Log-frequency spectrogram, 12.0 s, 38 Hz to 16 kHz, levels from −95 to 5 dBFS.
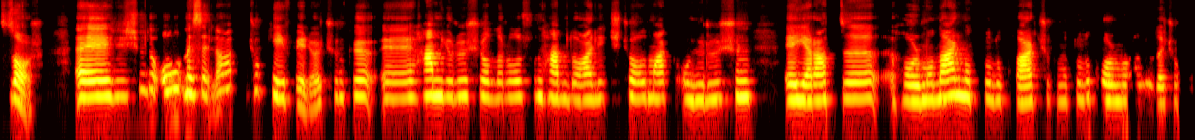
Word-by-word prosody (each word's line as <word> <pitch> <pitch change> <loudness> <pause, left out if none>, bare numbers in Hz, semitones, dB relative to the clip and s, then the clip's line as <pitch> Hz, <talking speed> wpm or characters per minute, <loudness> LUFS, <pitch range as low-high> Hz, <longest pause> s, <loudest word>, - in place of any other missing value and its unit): zor. - - +1 0.4
Eee, 250 +1 +7
şimdi 330 +5 -9
o 325 +4 +1
mesela 290 +5 0
çok 320 +2 -17
keyif 230 -3 -2
veriyor - - -4
çünkü, 245 0 -4
eee, 230 +1 -4
hem 255 0 +8
yürüyüş 250 +1 -4
yolları 235 -1 -5
olsun 245 +1 -4
hem 230 -2 +1
doğayla 220 +1 -2
iç 230 0 -16
içe 250 - -4
olmak, 230 0 -2
o 225 -1 -8
yürüyüşün, 230 +3 -3 0.3
eee, 215 - +3
yarattığı 220 +2 +2 0.2
hormonal 215 +5 +4
mutluluklar. 220 -5 +1
Çünkü 205 0 -19
mutluluk 220 +4 -12
hormonunu 210 -1 -5
da 190 - -4
çok 200 +1 -20
230 Hz, 150 wpm, -23 LUFS, 215-250 Hz, 0.4 s, hem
